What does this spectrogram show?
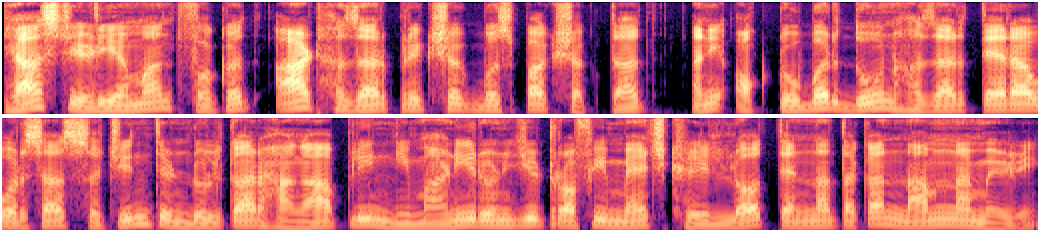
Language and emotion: Goan Konkani, neutral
